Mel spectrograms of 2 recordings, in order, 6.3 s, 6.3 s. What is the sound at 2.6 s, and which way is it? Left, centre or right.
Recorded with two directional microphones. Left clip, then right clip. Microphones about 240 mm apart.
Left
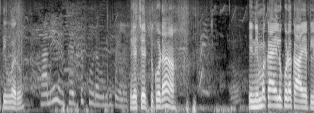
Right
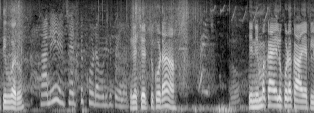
Speech, left.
